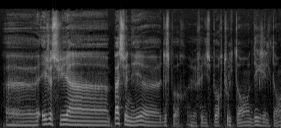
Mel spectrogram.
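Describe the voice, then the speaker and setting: Barely pausing, a man speaks with ordinary pitch variation and big swings in loudness. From Belgium, Namur. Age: 30s. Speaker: retail sustainability manager. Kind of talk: interview. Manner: halting, many fillers and repetitions.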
